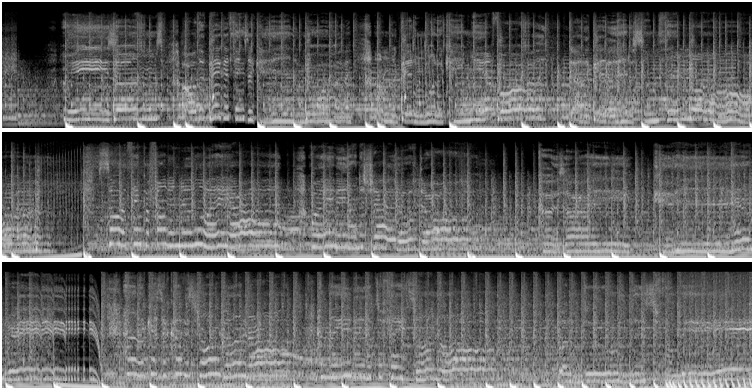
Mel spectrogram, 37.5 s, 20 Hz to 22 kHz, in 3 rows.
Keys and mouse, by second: 0.9 click, 2.4 click, 2.9 click, 3.3 click, 4.3 click, 6.0 click, 7.9 click, 9.4 click, 12.4 click, 13.3 ctrl+j, 14.8 click, 15.6 ctrl+z, 16.1 click, 16.7 shift+Up, 16.8 shift+Up, 17.3 shift+Up, 17.5 shift+Up, 17.7 shift+Up, 18.0 shift+Up, 18.2 shift+Up, 19.4 click, 19.9-21.4 typing, 21.6 Return, 22.1 alt+Tab, 23.0 alt+Tab, 25.6 click, 26.0 click, 27.0 click, 27.9 click, 28.1 3, 28.8 click, 29.4 click, 31.7 click, 33.3 click, 35.4 click, 36.0 click, 37.1 click.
